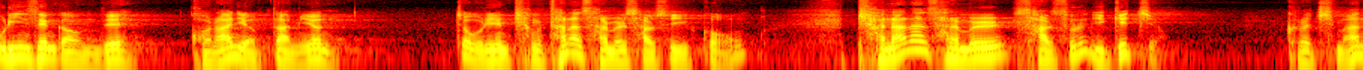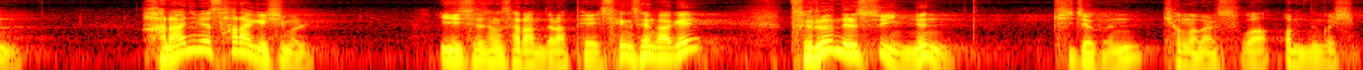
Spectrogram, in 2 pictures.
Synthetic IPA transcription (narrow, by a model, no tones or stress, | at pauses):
uɾiːns̬ʰe̞ŋk͈aunde̞ | konaɲiʌp̚t͈amjʌn | t͡ɕʌuɾinɯnpʰjʌŋtʰanɦansʰaɭmɯɭsʰaɭs͈uit̚k͈o̰ | pʰjʌnanɦansʰaɭmɯɭsʰaɭs͈uɾɯnik͈e̞t̚t͡ɕ͈o | kɯɾʌt͡ɕʰiman | hanaɲime̞sʰaɾaɡe̞ɕʰimɯɭ | isʰe̞s̬ʰaŋsʰaɾamdɯɾɦapʰe̞sʰe̞ŋs̬ʰe̞ŋɦaɡe̞ | tɯɾʌne̞ɭs͈uinːɯn | kid͡ʑʌɡɯnkjʌŋʌmɦaɭs͈uɡaʌmnɯnɡʌɕʰimida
